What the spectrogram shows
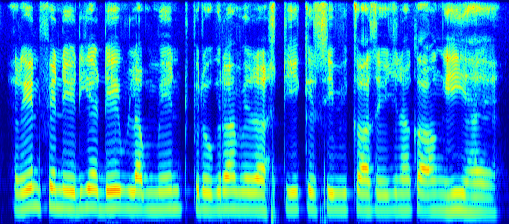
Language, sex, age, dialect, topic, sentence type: Hindi, male, 25-30, Awadhi Bundeli, agriculture, statement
